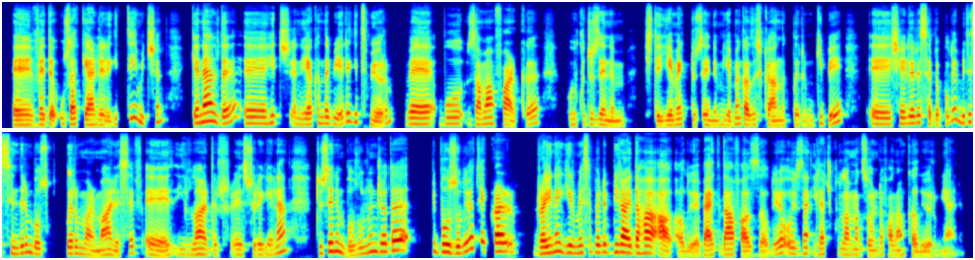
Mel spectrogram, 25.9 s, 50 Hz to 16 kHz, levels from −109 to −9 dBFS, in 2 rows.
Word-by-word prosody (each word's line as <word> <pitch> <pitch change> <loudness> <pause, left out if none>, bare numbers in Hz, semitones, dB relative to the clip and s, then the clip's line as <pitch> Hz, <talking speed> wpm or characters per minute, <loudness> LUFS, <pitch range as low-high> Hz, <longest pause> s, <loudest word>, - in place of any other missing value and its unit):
eee, 145 0 +3
ve 155 - +1
de - - +2
uzak 165 -1 -1
yerlere 150 -3 +2
gittiğim 310 - -5
için 230 - -4 0.3
genelde, 215 -2 +5
eee, 185 -1 +1
hiç, 210 0 -4
hani, 165 -2 -7
yakında 180 +3 -1
bir 165 - -2
yere 245 - -1
gitmiyorum 195 - -5 0.2
ve 170 0 +3
bu 180 +1 -5
zaman 165 +3 0
farkı 155 - -2 0.4
uyku 155 +1 -13
düzenim, 145 -3 -4 0.3
işte 135 - -3
yemek 145 +4 -1
düzenim, 145 -2 -5
yemek 155 +5 -4
alışkanlıklarım 140 -1 -3
gibi, 195 +6 -2 0.4
eee, 170 -1 +1
şeylere 195 +4 0
sebep 145 -8 -5
oluyor. 295 -5 -4
Bir 200 - -3
de 230 - -2
sindirim 210 0 -3
bozukluklarım 175 +2 -4
var 145 -3 -1
maalesef, 145 +7 -2
eee, 140 -1 -1
yıllardır, 155 -1 -2
ııı, 150 0 -6
süregelen. 150 - -2 0.4
Düzenim 235 +1 +2
bozulunca 230 - -2
da 290 +4 +7 0.3
bir 235 - -7
bozuluyor, 225 +5 +4
tekrar 245 -3 +6 0.3
rayına 200 +7 +5
girmesi, 210 +1 -2
böyle, 220 +1 0
1 230 0 +1
ay 210 -2 +9
daha 200 0 +7
al - - +6
alıyor. 125 -1 -5
Belki 145 +2 +2
daha 155 0 +5
fazla 130 -4 -2
alıyor. 195 - -2
O - - -3
yüzden 180 +1 -3
ilaç 160 +1 -5
kullanmak 155 -2 -5
zorunda 140 +3 -7
falan 140 +2 -5
kalıyorum, 140 - -7
yani. 185 - -11
170 Hz, 155 wpm, -23 LUFS, 150-205 Hz, 0.4 s, ay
